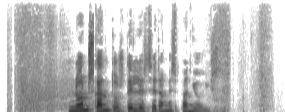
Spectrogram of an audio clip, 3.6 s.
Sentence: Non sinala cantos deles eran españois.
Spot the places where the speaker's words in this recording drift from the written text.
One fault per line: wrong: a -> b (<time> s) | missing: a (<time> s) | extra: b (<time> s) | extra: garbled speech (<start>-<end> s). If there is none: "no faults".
missing: sinala (1.1 s)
